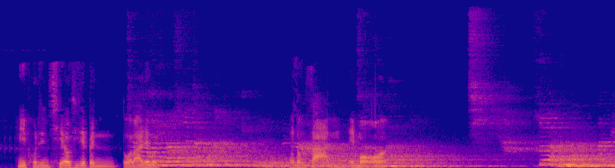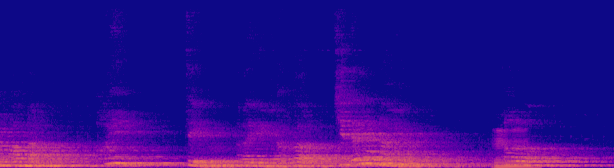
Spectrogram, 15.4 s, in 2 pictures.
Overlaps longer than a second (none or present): present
